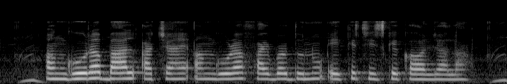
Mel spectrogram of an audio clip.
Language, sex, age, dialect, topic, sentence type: Bhojpuri, female, <18, Southern / Standard, agriculture, statement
